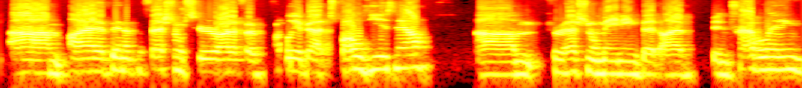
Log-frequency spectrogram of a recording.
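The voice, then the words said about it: Australian accent. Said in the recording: “I live in Australia, if you can't tell by the epic accent that is horrible.”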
